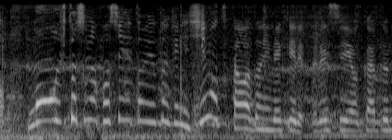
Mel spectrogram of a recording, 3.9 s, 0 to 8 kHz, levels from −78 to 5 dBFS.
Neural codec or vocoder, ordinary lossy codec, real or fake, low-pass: codec, 16 kHz in and 24 kHz out, 2.2 kbps, FireRedTTS-2 codec; none; fake; 7.2 kHz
